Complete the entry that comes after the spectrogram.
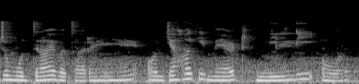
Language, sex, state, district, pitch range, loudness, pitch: Hindi, female, Uttar Pradesh, Lalitpur, 180-205 Hz, -14 LUFS, 190 Hz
